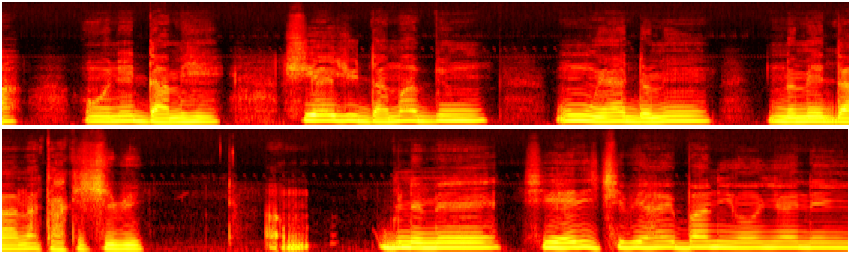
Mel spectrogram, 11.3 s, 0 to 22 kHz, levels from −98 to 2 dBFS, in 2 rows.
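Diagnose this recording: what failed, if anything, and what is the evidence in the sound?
Nothing in the recording points to a failure at any stage of the chain. The speech runs without any break or disturbance that would mark a fault in the signal path.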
